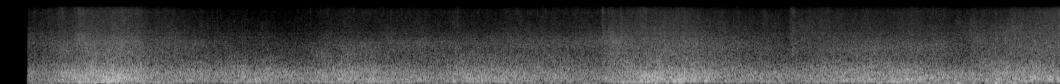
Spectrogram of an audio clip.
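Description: Waves washing in: a steady rushing noise that swells about a second in and again after about six seconds.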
